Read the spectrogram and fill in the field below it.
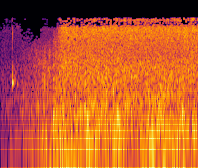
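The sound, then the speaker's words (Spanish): Heavy torrential rain pours down in a dense, steady roar, with a deep rumble of thunder rolling underneath; loud throughout, with no voices. “Llueve torrencialmente.”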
